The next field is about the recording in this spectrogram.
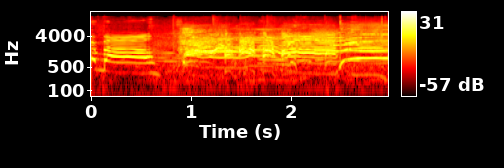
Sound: laughter

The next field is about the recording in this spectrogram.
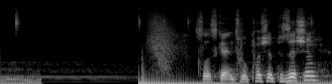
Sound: whooshing sound

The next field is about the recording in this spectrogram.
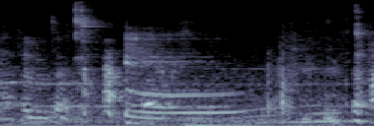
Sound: both laugh

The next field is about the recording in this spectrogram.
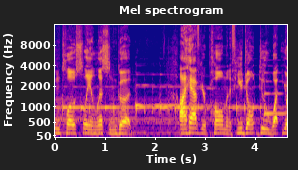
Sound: reciting

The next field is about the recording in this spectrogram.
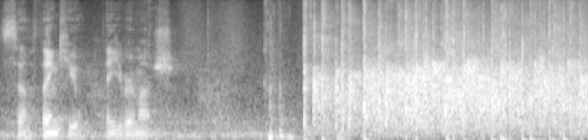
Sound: applause

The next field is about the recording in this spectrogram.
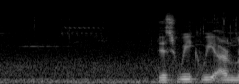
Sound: wind blowing

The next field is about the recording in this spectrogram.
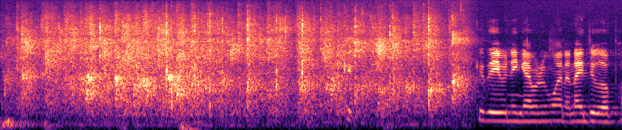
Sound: audience applause

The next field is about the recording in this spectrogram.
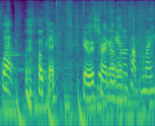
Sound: chuckles

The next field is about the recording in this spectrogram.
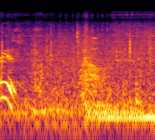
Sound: reel spinning

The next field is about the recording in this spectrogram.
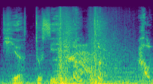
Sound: grunting

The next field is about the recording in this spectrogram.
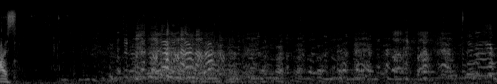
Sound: audience laughing

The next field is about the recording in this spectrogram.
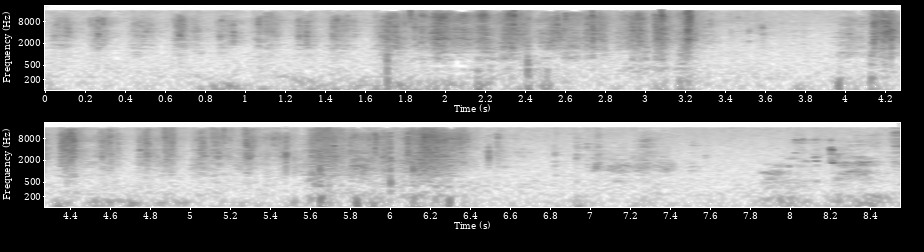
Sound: gentle crinkling

